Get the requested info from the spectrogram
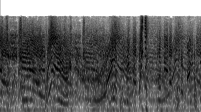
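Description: Turntable scratching: a vinyl record is worked back and forth under the DJ's hand, giving rapid pitch sweeps that rise and fall several times a second.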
